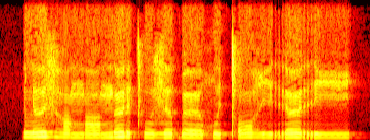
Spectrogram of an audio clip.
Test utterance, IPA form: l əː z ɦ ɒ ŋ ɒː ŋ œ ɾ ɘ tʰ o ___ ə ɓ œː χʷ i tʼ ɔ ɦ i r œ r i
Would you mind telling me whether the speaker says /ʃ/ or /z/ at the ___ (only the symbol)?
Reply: z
